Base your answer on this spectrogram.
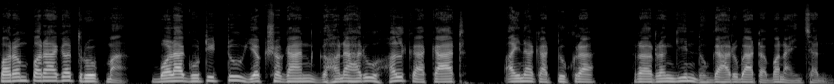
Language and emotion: Nepali, neutral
